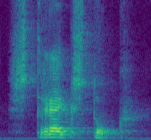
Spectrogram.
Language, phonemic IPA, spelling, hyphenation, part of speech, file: Dutch, /ˈstrɛi̯k.stɔk/, strijkstok, strijk‧stok, noun, Nl-strijkstok.ogg
- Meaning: 1. bow (rod used for playing stringed instruments) 2. strickle, screed, strike (rod or other straight-edged instrument for levelling a measure)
